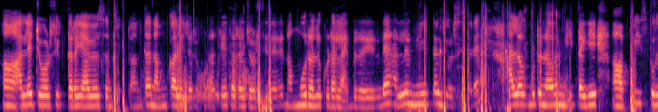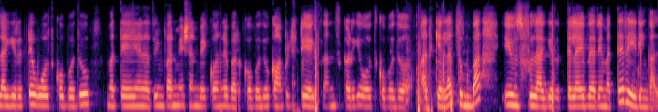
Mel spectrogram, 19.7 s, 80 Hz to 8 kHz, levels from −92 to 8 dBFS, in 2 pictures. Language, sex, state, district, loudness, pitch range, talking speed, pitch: Kannada, female, Karnataka, Chamarajanagar, -16 LUFS, 195-220 Hz, 145 wpm, 205 Hz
